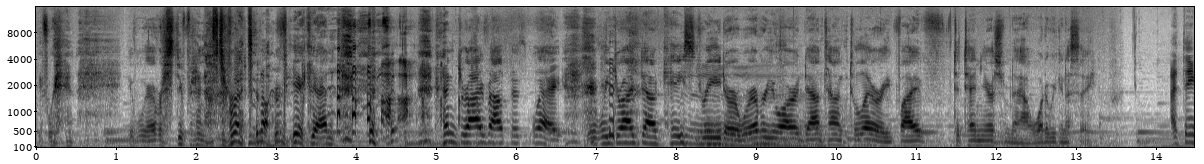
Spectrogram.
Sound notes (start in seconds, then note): 1.5 laugh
